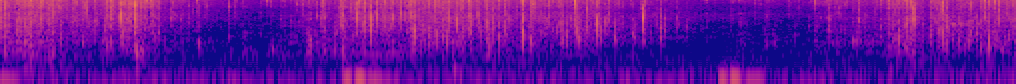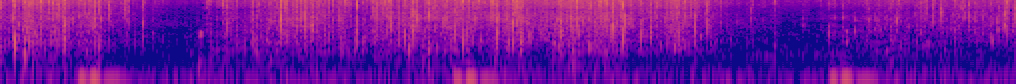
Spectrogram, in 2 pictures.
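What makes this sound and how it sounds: A round white plastic bag, tied at the top and stuffed full into a crinkle ball, is squeezed and crumpled with the fingers and thumbs of both hands over a wooden table. Dense, bright crinkling and crackling comes in surging waves roughly every couple of seconds, with brief quieter dips between squeezes.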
